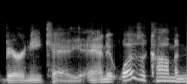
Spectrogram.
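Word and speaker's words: Βερενίκη: Berenike we bring into English as Bernice, but in Greek you pronounce it Berenike, and it was a common name.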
